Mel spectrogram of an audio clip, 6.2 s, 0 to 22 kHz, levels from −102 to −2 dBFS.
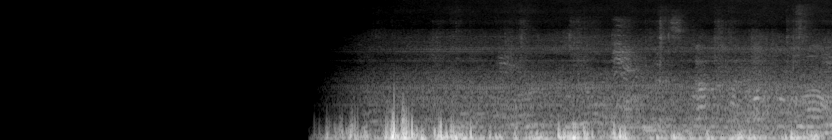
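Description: No faults are audible anywhere in this audio.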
